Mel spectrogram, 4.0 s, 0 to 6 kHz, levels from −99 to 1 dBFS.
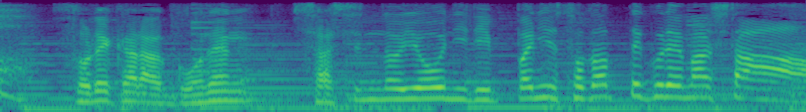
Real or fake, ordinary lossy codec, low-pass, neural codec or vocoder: real; none; 5.4 kHz; none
